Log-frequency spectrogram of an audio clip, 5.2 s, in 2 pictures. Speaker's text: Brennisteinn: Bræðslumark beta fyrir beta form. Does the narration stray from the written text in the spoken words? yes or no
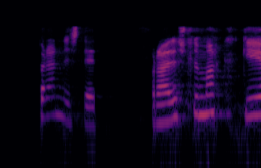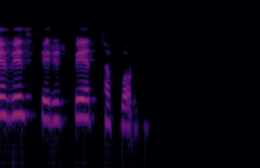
yes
